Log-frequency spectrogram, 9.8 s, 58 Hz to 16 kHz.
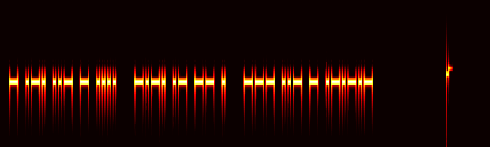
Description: Morse code, heard as a keyed tone, about 22 wpm, 700 Hz. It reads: TRUTH CAME OUT.
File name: Sentences with 9-Word Phrases - 22wpm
